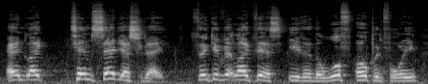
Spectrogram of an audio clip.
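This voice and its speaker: A man telling stories in a casual sit-down conversation, animated and profane, acting out what others said. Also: high voice, brisk, creaky. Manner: swearing, animated storyteller who acts out quotes. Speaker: guest, motivational speaker.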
